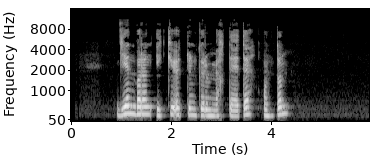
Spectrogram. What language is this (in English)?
Yakut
